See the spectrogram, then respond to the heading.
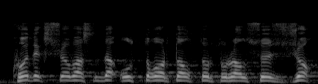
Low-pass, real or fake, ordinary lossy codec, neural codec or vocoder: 7.2 kHz; real; none; none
